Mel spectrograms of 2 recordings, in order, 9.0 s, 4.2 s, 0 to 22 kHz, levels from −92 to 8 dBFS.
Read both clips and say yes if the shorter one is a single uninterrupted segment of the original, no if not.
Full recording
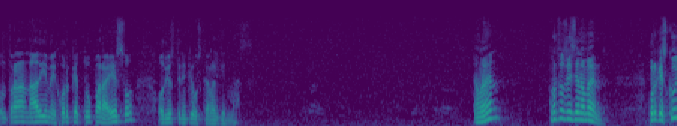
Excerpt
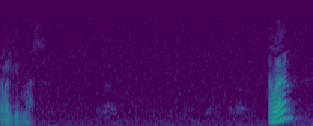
yes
